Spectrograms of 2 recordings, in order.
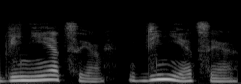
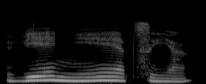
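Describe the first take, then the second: First: Venecia as vi-NYE-tsi-ya, louder on the repeat; Russian Venecia, unstressed ye turned to i; slow, emphatic Venecia starting with vi; reduced first vowel. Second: Venecia very slowly, vye-NYE-tsi-ya; drawn-out syllable-by-syllable Russian Venecia as spelt; official unreduced form. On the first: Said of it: "se convierte en I". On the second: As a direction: stretch Venecia with a full ye in both syllables. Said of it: "Así es oficialmente". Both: Shown as a demonstration.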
